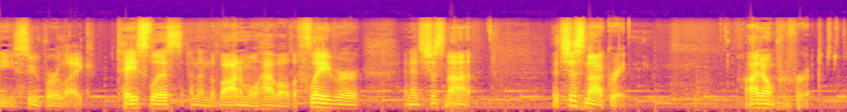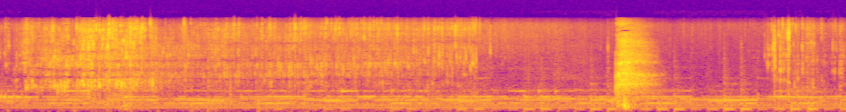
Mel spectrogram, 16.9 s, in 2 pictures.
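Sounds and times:
speech: 0.0 - 6.4, 7.4 - 8.4
coffee dripping while brewing: 8.2 - 13.5, 16.1 - 16.9.

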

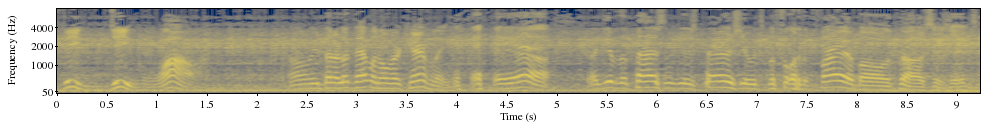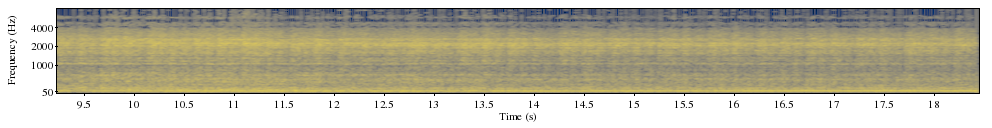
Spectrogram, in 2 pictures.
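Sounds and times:
steam locomotive climbing a grade: 0.0 - 18.4
speech: 0.1 - 1.6, 2.4 - 9.8
laughter: 3.5 - 10.2.

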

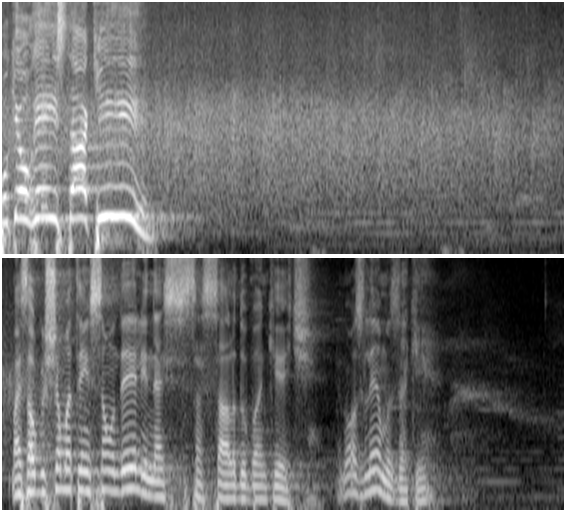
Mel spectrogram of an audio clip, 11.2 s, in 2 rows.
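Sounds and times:
speech: 0.0 - 1.6, 5.7 - 10.0
audience applause: 0.0 - 6.0.

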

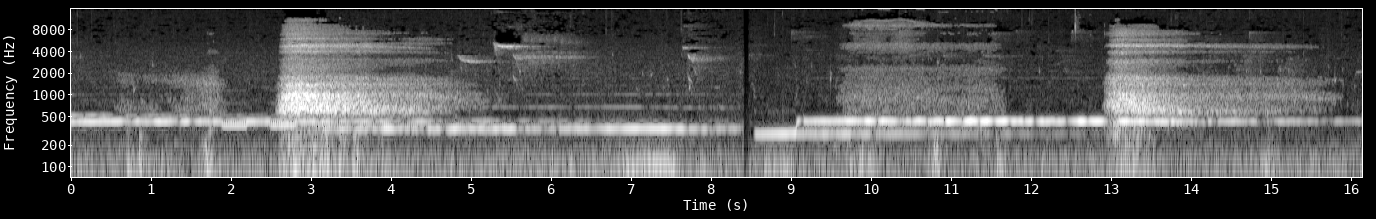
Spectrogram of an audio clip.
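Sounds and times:
soft sustained musical drone: 0.0 - 16.1
deep breaths in through the nose and out through the mouth: 0.6 - 5.3, 9.6 - 11.8, 12.9 - 16.0.

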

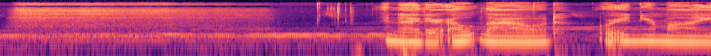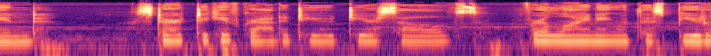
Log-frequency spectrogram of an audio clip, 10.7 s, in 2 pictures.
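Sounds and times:
deep breath in during a guided healing meditation: 0.0 - 2.2
speech: 2.9 - 5.8, 6.4 - 10.6.

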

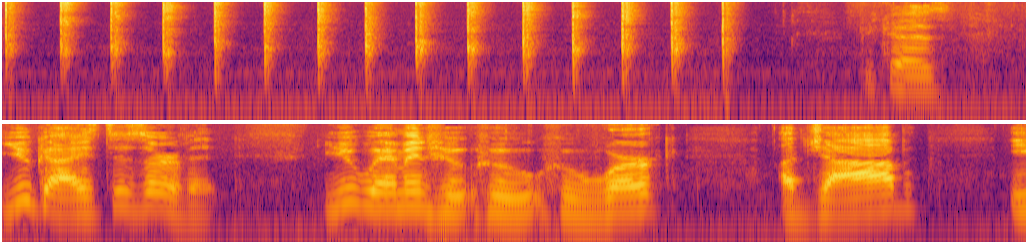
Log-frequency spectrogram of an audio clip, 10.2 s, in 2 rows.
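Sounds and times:
one person clapping hands: 0.0 - 3.8
speech: 4.3 - 10.2.

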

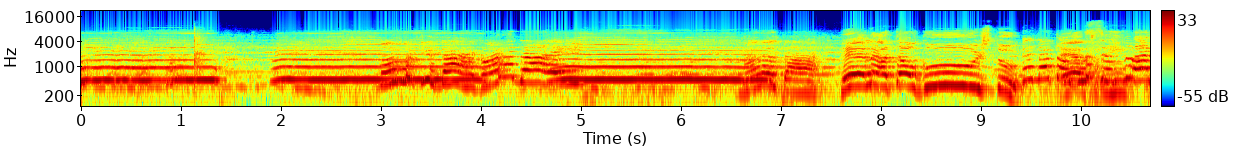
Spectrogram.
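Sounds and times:
vuvuzela: 0.0 - 7.7
speech: 7.3 - 10.6.

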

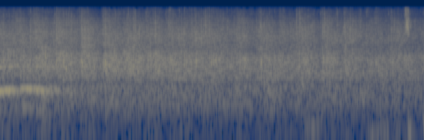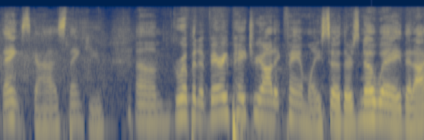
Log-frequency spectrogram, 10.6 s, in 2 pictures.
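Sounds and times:
audience applause: 0.0 - 6.8
speech: 5.3 - 10.5.

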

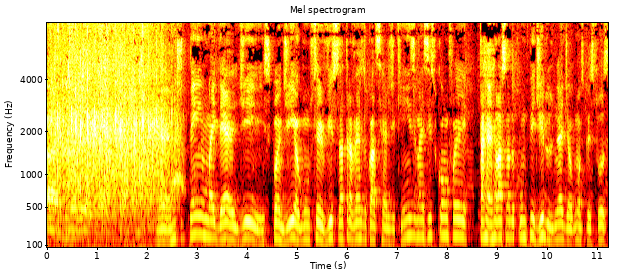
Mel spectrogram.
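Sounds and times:
audience applause: 0.0 - 2.8
speech: 2.2 - 11.2.

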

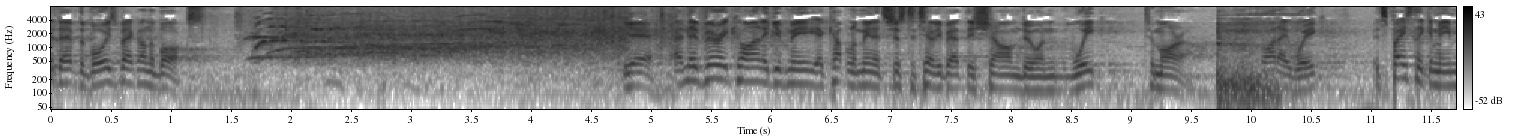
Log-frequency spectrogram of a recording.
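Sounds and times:
speech: 0.0 - 2.2, 4.8 - 11.6
studio crowd at a 2005 football TV show cheering and whooping: 1.5 - 5.1.

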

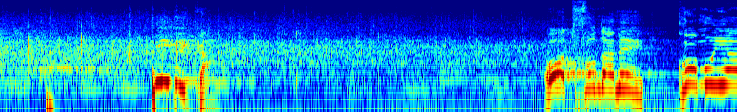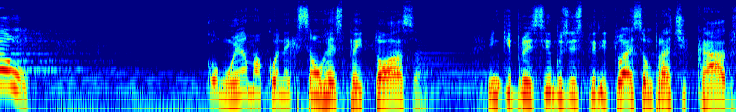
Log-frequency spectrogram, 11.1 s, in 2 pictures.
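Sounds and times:
audience applauding: 0.0 - 4.9
speech: 1.5 - 1.8, 4.1 - 5.8, 7.1 - 11.0.

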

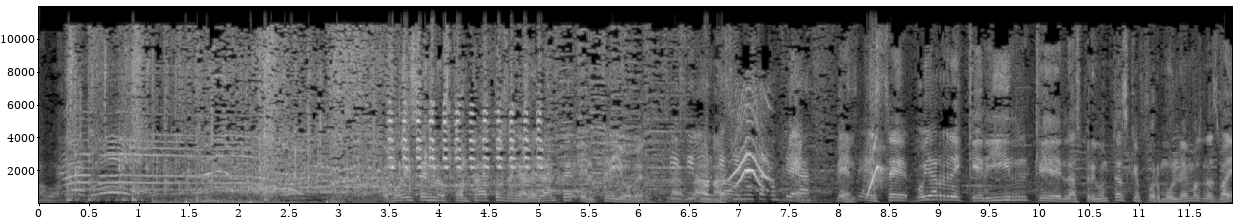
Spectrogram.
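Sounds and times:
crowd applause: 0.3 - 6.3
speech: 3.5 - 11.9.

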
